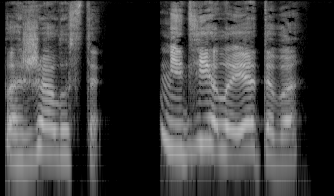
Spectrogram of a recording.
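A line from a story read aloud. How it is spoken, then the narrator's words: Sobbing in pain. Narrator (Russian): Всхлипываю, потому что его ладонь словно больно стискивает мои волосы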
